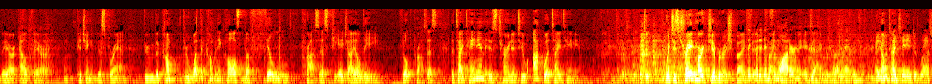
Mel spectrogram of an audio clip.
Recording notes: Live from NECSS 2012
